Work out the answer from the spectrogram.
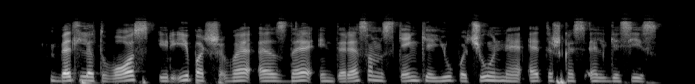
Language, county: Lithuanian, Vilnius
